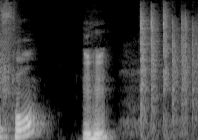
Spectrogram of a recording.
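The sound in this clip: A small die rolled during a tabletop role-playing game clatters in a quick run of sharp clicks after people talk, each tap a little fainter as it settles.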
